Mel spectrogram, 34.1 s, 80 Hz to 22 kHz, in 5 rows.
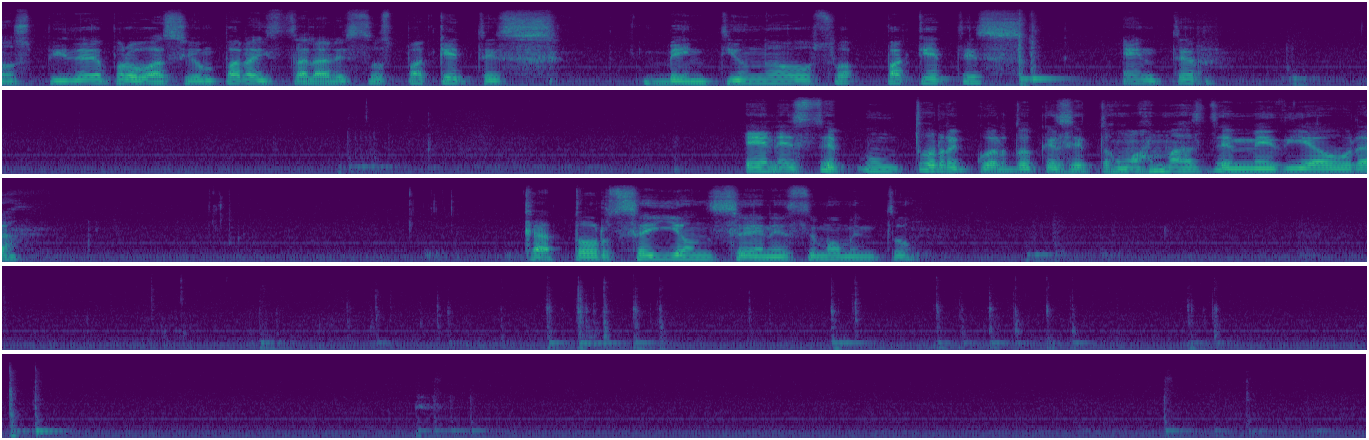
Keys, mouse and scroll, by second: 5.0 Return, 21.1 click, 22.4-26.3 typing, 27.2 Return.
